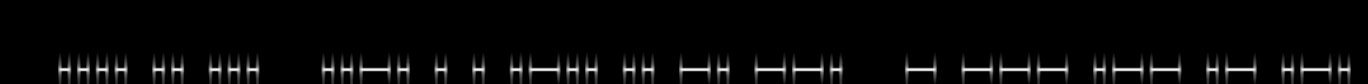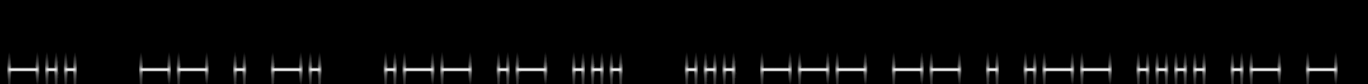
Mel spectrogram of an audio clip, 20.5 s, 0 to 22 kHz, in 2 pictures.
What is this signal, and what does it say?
Morse code, heard as a keyed tone, about 17 wpm, 700 Hz. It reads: HIS FEELING TOWARD MEN WAS SOMEWHAT
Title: Sentences from Top 1300 Words 17wpm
